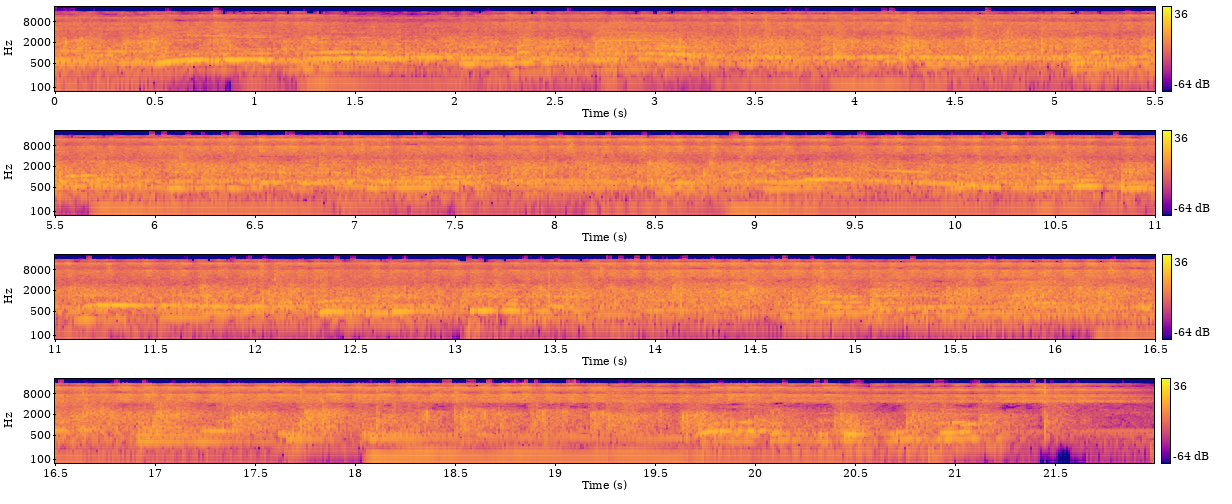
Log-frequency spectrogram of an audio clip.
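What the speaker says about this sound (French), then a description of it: "On va s'acclamer." A church congregation at a gospel service applauds and cheers loudly for a pastor couple, sustained clapping and shouts over a steady bass-heavy music accompaniment, with voices calling out through the crowd.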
